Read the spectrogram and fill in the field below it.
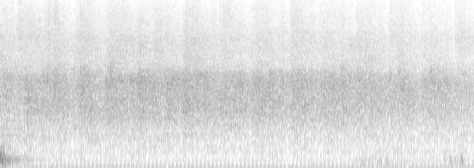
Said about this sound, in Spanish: ¿Cuántos lo creen y aplauden fuerte?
